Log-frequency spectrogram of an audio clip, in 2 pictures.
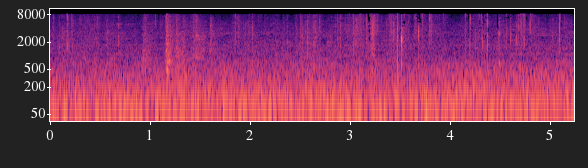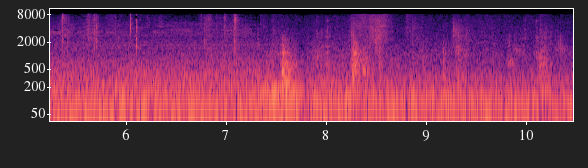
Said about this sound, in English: The door sticks just a sec.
